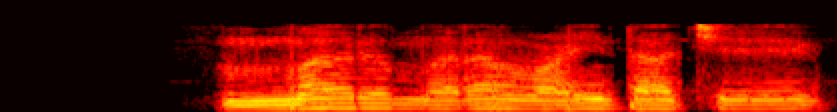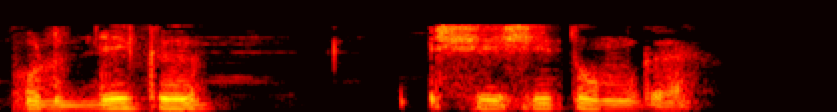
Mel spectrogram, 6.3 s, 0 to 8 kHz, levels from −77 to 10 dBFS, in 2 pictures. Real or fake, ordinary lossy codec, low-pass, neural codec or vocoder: fake; AAC, 16 kbps; 7.2 kHz; vocoder, 44.1 kHz, 128 mel bands every 512 samples, BigVGAN v2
